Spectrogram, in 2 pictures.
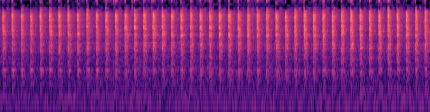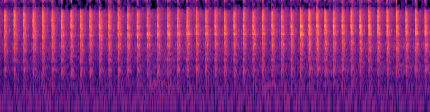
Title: Mercedes sprinter engine knocking #automobile #mechanic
